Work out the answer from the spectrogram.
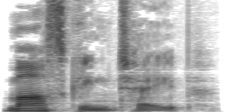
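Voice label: "masking tape", British English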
